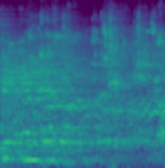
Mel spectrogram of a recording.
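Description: Faint court sound of a basketball being dribbled on a hardwood gym floor during play, with faint voices in the hall.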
